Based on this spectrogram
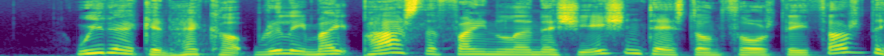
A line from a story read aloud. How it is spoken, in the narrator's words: said Fishlegs excitedly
